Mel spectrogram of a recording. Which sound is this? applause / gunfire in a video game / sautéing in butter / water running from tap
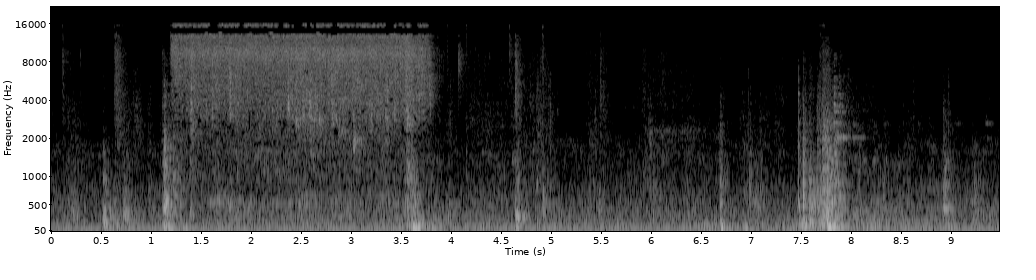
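water running from tap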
